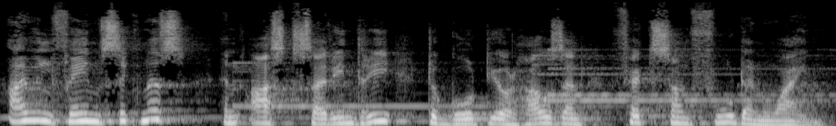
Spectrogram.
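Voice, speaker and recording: Guy doing a scheming queen, soft and coaxing, slow. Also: high-pitched, lively intonation, in a large hall, over music, voice pushed up.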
